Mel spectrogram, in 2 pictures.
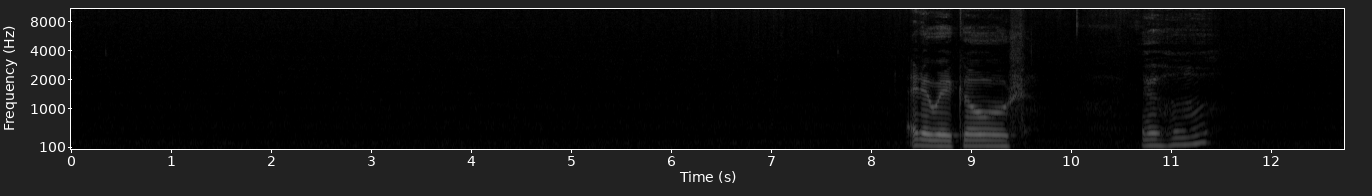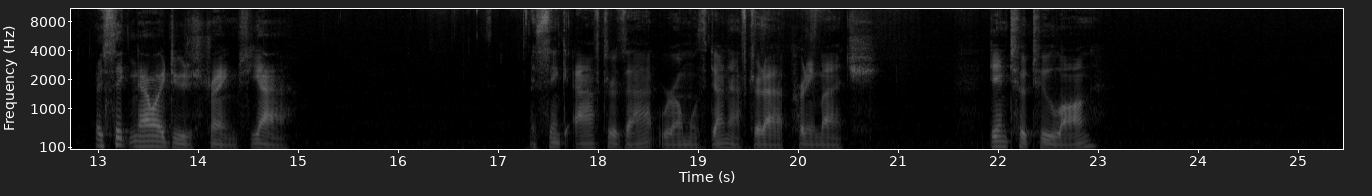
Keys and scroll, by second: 5.5 alt+space, 7.4 alt+space, 9.0 alt+space, 15.3 alt+space, 23.8 ctrl+z, 25.2 alt+space.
